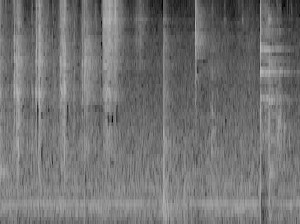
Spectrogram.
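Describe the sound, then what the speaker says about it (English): A pepper grinder cranks out pepper over a tartiflette, a series of short, dry gritty grinding bursts in an irregular rhythm, close and fairly quiet, with a few sharper clicks between them and no talking. "A good grated pepper"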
